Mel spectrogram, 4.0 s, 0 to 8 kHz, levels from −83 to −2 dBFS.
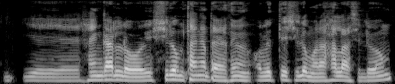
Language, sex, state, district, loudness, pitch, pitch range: Chakma, male, Tripura, Dhalai, -19 LUFS, 140 Hz, 130-150 Hz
